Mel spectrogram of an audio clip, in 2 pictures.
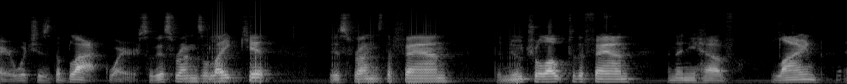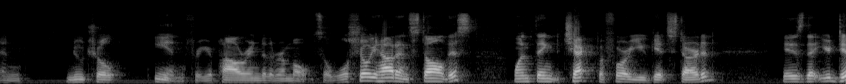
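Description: A block size mismatch (padded) runs from 1.81 to 5.20 s. Each block is written shorter than the next stage reads, so every block ends in a short zero-filled gap, which fits 1024-sample blocks. These gaps repeat as a 41.7 Hz buzz, and the audio plays slower, at 0.889 times speed.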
